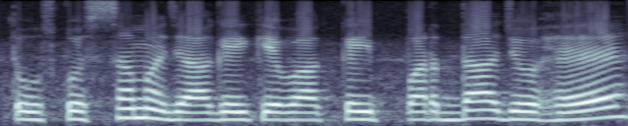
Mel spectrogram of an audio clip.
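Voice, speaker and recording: A woman's voice: fairly low pitch, fairly even intonation, clear, resonant tone. A woman religious teacher preaching a sermon to women, emphatic and full of rhetorical questions. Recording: dull, slightly noisy recording.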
